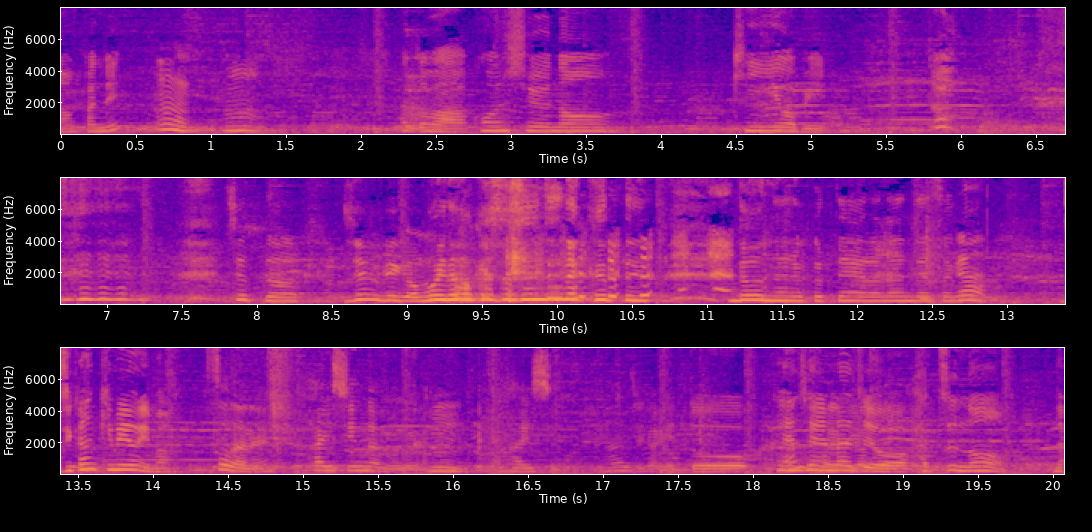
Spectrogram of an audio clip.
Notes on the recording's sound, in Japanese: 今回はカフェで収録したため終始ガヤガヤとうるさいです。ごめんなさい！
